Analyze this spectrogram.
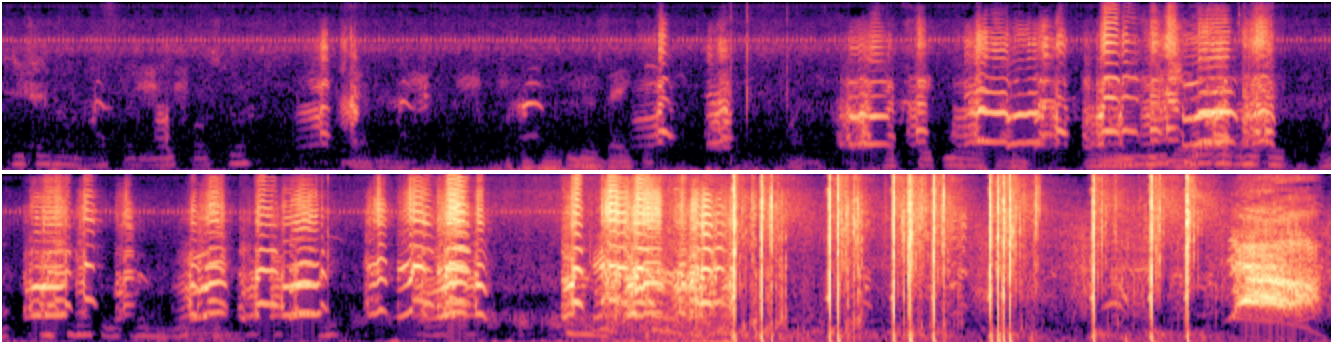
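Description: A flock of geese honking, the calls growing denser and louder as the birds come in. About fourteen seconds in, a rapid volley of shotgun blasts rings out among the honking.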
